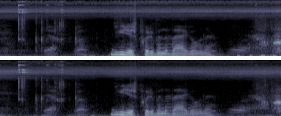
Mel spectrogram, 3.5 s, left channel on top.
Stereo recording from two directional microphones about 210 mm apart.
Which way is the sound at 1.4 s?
50° left (ahead or behind).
